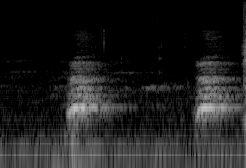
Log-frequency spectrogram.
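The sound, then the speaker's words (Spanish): Two loud barks from a Labrador, about a second apart, each a short harmonic burst, with quiet background between them and no one talking. “Ah, si escuchan un perro ladrando, es un nuevo efecto de sonido que metimos en el podcast, eh, producto de, bueno, para, que sea como más vívido y capaz que es un labrador que está por acá afuera”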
